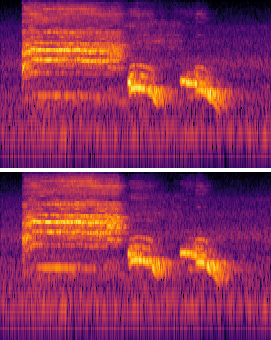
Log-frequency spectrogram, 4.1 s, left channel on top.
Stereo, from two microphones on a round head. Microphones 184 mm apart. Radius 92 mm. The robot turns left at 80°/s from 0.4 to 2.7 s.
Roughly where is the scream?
Ahead left.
